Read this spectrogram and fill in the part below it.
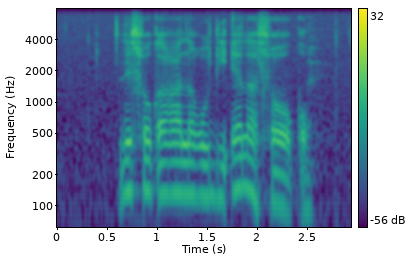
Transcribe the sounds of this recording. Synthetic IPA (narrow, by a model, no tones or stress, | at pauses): lɪɬɔkaɣalaɣʊdiʔɛlaɬɔːkʼɔ̰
